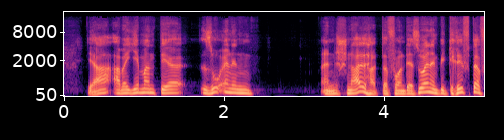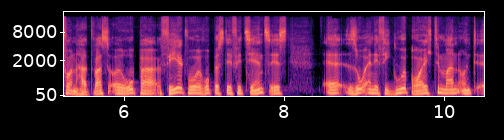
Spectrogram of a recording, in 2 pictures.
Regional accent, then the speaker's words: Austria; Ich bin Österreicher

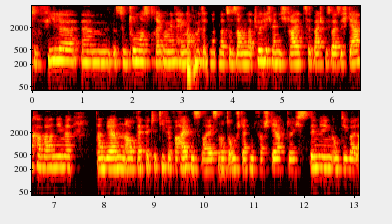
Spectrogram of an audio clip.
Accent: Wernberg, Bavaria, Germany; Ich komme aus Wernberg.

